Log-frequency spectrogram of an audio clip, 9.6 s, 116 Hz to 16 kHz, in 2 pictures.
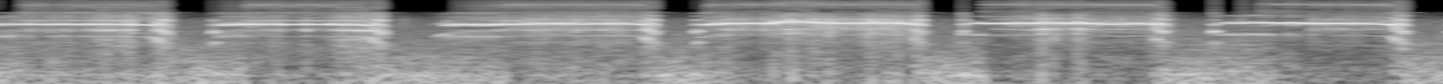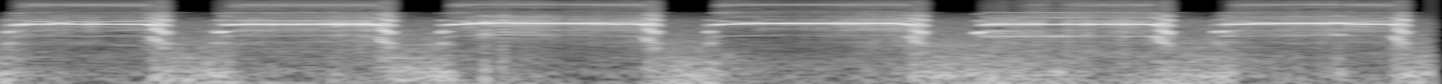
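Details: Lone peregrine falcon chick in Madrid, 22 May 2016, demanding food after the adult female takes the male's swift: a long, persistent run of about eleven shrill, grating calls, each held briefly and falling away at the end.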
